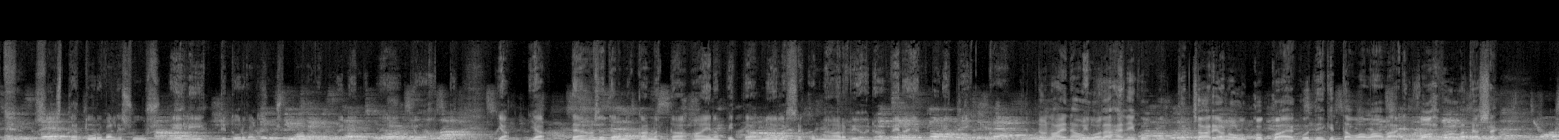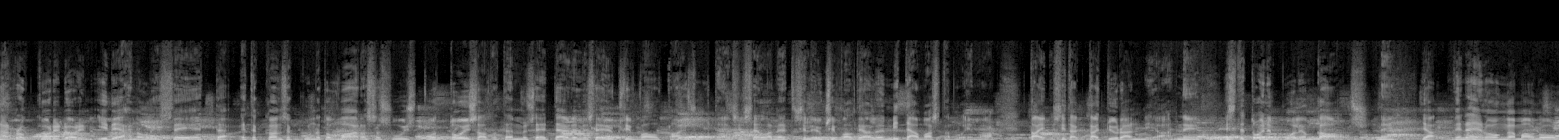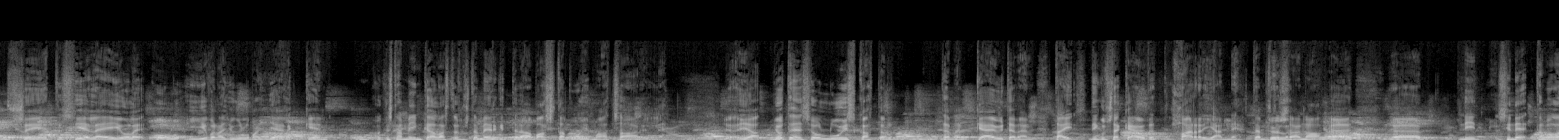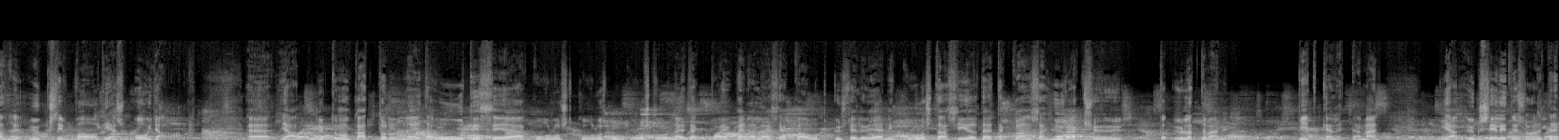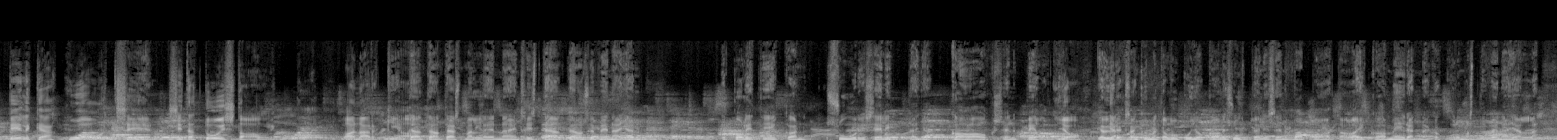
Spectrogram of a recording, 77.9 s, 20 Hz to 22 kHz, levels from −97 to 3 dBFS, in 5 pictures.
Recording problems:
chatter from many people; loud; throughout; 3 dB below the speech

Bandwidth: 15.5 kHz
